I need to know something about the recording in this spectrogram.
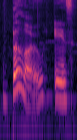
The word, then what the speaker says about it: below: Có thêm một nguyên âm nhỏ ở đó mà các em cần chắc chắn rằng các em phát âm nó khi các em nói below.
